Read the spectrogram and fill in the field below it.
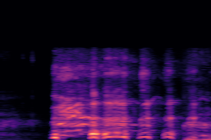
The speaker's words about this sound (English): I think I just audibly gagged and laughed at the same time.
